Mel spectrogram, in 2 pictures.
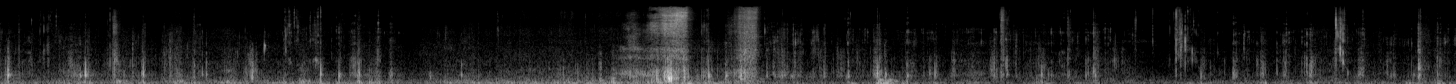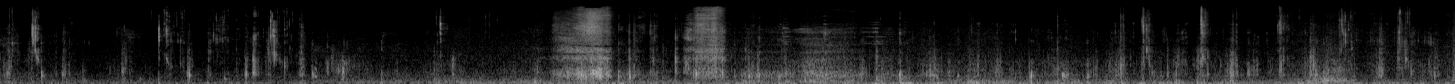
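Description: Close-miked chewing of a mouthful of bibimbap: crunching of raw and lightly cooked vegetables such as bean sprouts and carrot, with many small crisp crunches and wet mouth clicks. There are two louder spells, about a quarter and two-thirds of the way in.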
